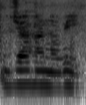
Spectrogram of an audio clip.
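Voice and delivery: जाह्नवी slowly, half ह joined to व; slow careful pronunciation. Shown as a demonstration. Teacher demonstrating correct spelling to class, slow and careful. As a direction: stretch जाह्नवी out, ह before न clearly. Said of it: "आधा हा वा".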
